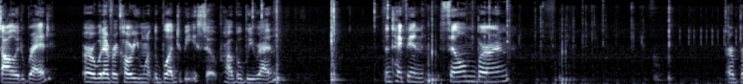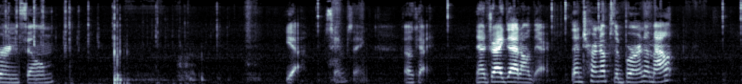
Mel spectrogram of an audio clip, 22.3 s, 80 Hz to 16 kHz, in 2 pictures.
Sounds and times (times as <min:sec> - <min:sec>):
Speech: 0:00.0 - 0:04.2, 0:05.8 - 0:07.7, 0:10.9 - 0:12.0, 0:15.4 - 0:17.7, 0:18.3 - 0:21.3.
